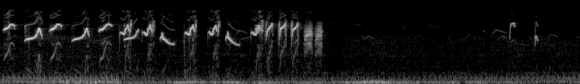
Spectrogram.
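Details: Cinereous tit (gelatik batu) singing a quick series of bright whistled notes sliding up and down, about a dozen in a row, then quiet with a single faint note; low hum underneath.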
